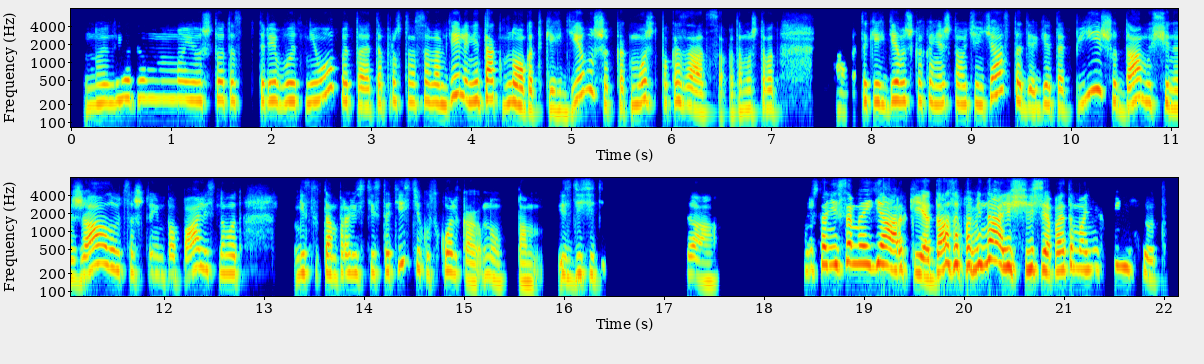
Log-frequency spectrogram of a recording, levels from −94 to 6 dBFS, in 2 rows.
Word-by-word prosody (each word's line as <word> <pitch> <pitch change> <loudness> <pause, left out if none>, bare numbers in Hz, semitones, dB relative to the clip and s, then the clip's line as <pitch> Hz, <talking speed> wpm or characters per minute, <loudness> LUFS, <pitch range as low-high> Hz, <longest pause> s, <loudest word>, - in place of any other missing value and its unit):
Ну 205 +3 -6
я 240 +4 -2
думаю, 250 -1 -6
что 245 +1 -5
это 235 0 -5
с 225 - -24 0.2
требует 230 -1 -1
не 225 +1 -3
опыта. 245 - -2
Это 185 +3 -3
просто, 230 +2 -9
на - - -5
самом 220 -2 -2
деле, 280 0 0
не 235 +1 +1
так 255 -2 +3
много 200 -4 +3
таких 170 -1 -9
девушек, 255 - -3
как 185 +1 -7
может 225 +2 -2
показаться. 195 -8 -3
Потому 165 +4 -9
что 175 +3 -9
вот, 180 -3 -5 0.6
да, - - -11
о 310 - -18
таких 225 -2 -2
девушках, 235 0 0
конечно, 215 -1 -5
очень 210 0 -5
часто 295 - 0
де 180 -4 -4
где-то 190 0 -4
пишут, 235 - -2
да, 230 +7 +4
мужчины 215 -5 -5
жалуются, 230 - +2
что 210 - -9
им 190 -2 -12
попались. 230 +4 -2
Но 205 - -5
вот 200 -1 -3 0.5
если 205 +2 -7
там 200 -1 -1
провести 210 0 -6
статистику, 230 +1 -5
сколько, 205 -6 -2
э, 145 - -4
ну 170 -5 -9
там 150 -1 -7
из 185 - -7
10, 200 +6 -8 0.8
да. 160 -6 -3 0.9
Просто 240 +4 +2
они 285 +1 +4
самые 295 0 +6
яркие, 235 -9 +7
да, 225 - +6
запоминающиеся, 260 - +6
поэтому 240 +3 +2
о - - +1
них 245 0 -7
пишут. 240 - -4
225 Hz, 175 wpm, -22 LUFS, 200-250 Hz, 0.9 s, яркие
